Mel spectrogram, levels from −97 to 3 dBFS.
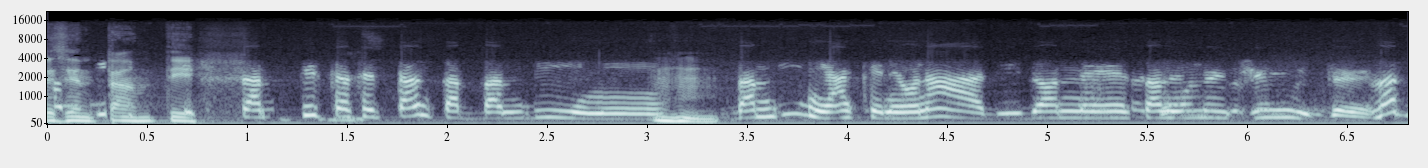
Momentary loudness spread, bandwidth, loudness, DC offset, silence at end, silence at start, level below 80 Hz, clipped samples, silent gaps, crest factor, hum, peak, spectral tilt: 4 LU; 10.5 kHz; -13 LUFS; under 0.1%; 0 s; 0 s; -36 dBFS; under 0.1%; none; 12 dB; none; 0 dBFS; -8 dB/octave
